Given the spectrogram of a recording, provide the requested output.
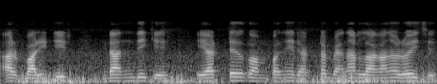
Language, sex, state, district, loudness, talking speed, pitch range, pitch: Bengali, male, West Bengal, Jhargram, -19 LUFS, 125 wpm, 145-160 Hz, 155 Hz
